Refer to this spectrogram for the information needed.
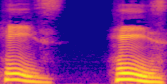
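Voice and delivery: "he's" as one long syllable ending in z; slow, drawn-out "he's"; contracted he's. Shown as a demonstration. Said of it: "viết tắt là he's".

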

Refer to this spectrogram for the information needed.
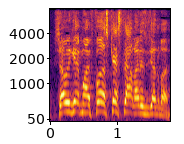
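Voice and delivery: rally the crowd for the first guest; loud host hype; rousing call to audience. Real, not acted.

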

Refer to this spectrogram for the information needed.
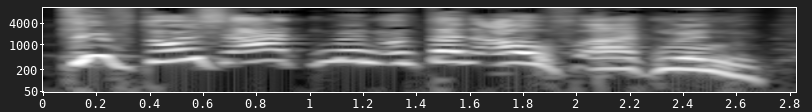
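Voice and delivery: slow, high start gliding down; exclaimed relief. Acted. Slam poet breathing again in his text, exclaimed relief. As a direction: let it out like a huge sigh of relief. Poem reaches its big relief.

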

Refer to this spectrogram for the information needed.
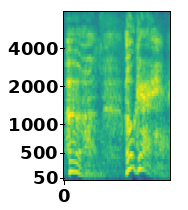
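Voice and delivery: acting exhausted from lifting a child; worn-out adult. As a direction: give in between tired breaths.

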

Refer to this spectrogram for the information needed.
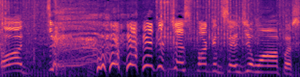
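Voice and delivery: talking through a high laugh; laughing remark. Real, not acted. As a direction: crack up mid-sentence, then carry on. Laughing at the bike's behaviour.

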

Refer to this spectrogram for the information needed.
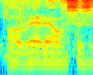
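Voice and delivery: ordinary talk, nothing marked

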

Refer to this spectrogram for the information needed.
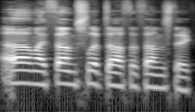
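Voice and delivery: usual speaking voice

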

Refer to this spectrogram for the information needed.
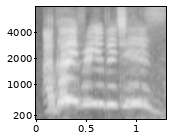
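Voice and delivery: high, loud taunting yell; playful shout. Real, not acted. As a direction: call it out to the hiders. Seeker starts the hunt.

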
